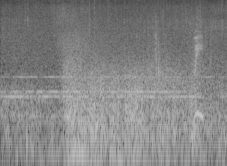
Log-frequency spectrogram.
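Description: A thunderstorm in the video game Life is Strange: steady heavy rain hisses throughout while a deep rumble of thunder swells in partway and rolls on, with a brief whistling gust near the end.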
